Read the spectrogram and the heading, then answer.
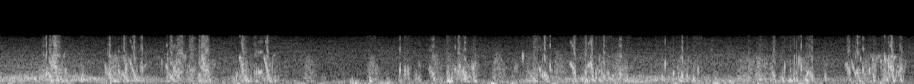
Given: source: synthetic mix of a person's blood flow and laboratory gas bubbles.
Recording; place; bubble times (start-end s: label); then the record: Doppler ultrasound of blood flow; subclavian vein
0.38-0.73 s: bubbles
0.78-0.92 s: bubbles
1.03-1.49 s: bubbles
1.58-2.17 s: bubbles
2.31-2.81 s: bubbles
3.66-3.76 s: bubbles
3.96-4.23 s: bubbles
4.28-4.44 s: bubbles
4.46-4.81 s: bubbles
5.13-5.55 s: bubbles
5.67-5.76 s: bubbles
5.79-6.32 s: bubbles
6.54-7.02 s: bubbles
7.13-7.21 s: bubbles
7.44-8.18 s: bubbles
8.22-8.30 s: bubbles
8.44-9.07 s: bubbles
From the record:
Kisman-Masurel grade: 333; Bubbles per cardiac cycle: rolling drumbeat, 9 or more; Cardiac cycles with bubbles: 50 to 99%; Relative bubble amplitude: loud (0.450 to 0.775); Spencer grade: 3 (all of the cardiac periods contain showers or single bubble signals, but not dominating or overriding the cardiac motion signals); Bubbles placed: anywhere in the cardiac cycle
